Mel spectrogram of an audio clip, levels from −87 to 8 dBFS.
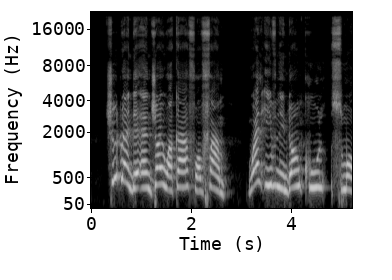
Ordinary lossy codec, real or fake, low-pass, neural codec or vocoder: none; real; none; none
